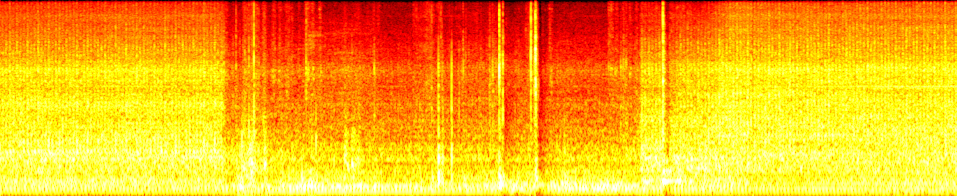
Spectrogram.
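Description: Mercedes car engine idling steadily. In the middle there are a few sharp clicks and knocks as the bonnet is released and opened, and after that the idle is heard openly from the engine bay.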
